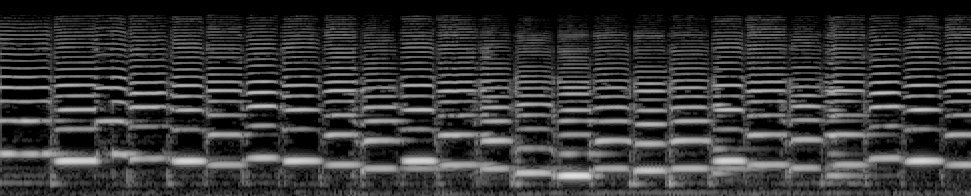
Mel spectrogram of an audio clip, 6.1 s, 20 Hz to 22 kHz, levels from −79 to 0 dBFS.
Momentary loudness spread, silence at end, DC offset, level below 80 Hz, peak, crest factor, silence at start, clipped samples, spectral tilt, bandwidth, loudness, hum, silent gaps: 4 LU; 0 s; under 0.1%; -60 dBFS; -8 dBFS; 12 dB; 0 s; under 0.1%; 1 dB/octave; 16 kHz; -19 LUFS; none; none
